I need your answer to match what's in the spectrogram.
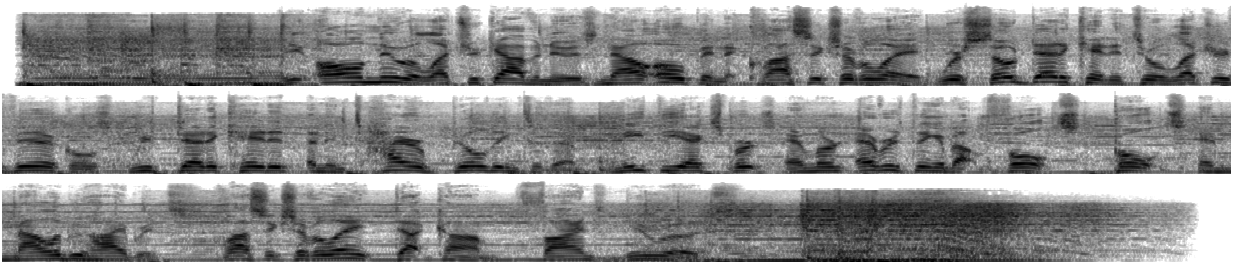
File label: Radio Spot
